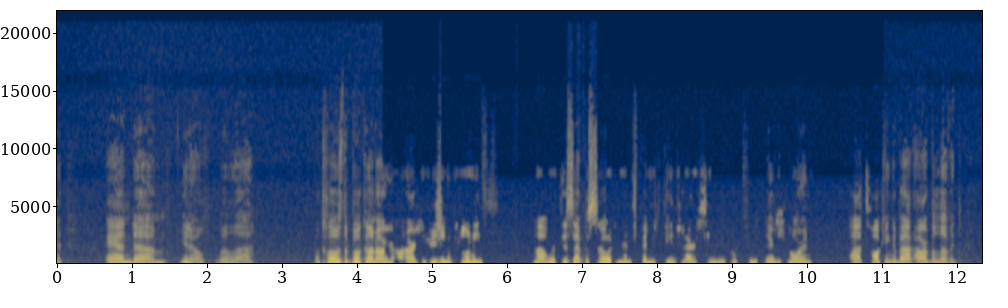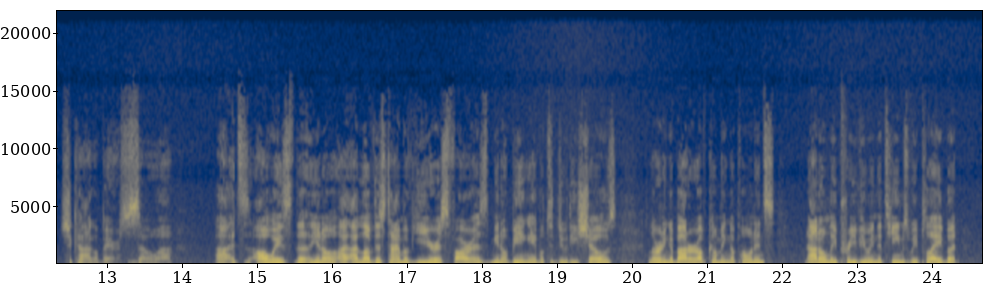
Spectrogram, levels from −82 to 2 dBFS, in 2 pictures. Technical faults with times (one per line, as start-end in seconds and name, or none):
4.36-5.90 speech suppressed in double talk
6.29-9.82 speech suppressed in double talk
9.61-9.69 other side's voice leaking through
10.53-11.00 speech suppressed in double talk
